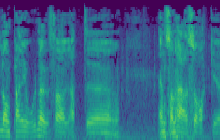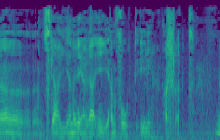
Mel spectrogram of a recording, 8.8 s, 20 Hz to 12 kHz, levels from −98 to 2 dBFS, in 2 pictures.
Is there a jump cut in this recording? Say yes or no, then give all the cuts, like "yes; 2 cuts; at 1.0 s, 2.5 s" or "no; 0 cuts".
no; 0 cuts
